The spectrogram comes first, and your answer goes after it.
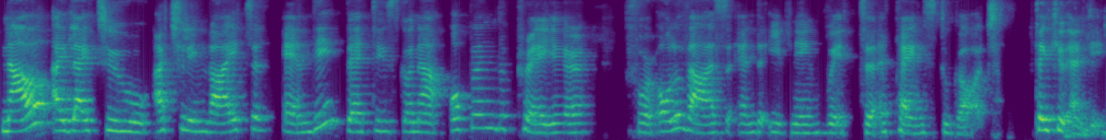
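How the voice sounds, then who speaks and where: A non-native accent at a fairly slow pace, with ordinary pitch variation. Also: woman, medium pitch for a woman. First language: not English. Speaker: online meeting moderator. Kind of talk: meeting announcements. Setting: Zoom video call. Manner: halting.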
